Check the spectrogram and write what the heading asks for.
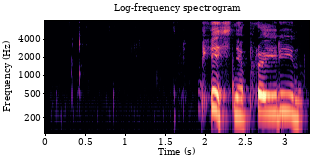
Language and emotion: Russian, positive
